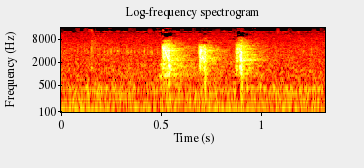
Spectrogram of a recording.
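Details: A talkative male pet cockatiel indoors, while a seagrass mat toy is being made for him, gives three short, harsh chirps in quick succession, about a fifth of a second apart, against a quiet background.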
